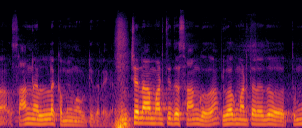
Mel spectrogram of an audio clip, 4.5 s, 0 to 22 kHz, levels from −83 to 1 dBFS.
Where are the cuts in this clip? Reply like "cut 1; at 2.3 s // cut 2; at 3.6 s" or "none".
cut 1; at 1.7 s // cut 2; at 3.3 s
